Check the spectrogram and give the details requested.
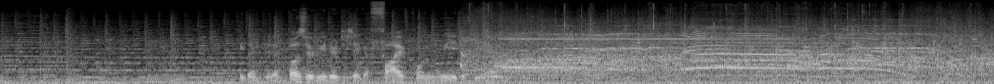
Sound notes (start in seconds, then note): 4.6 crowd screaming and cheering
